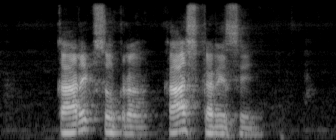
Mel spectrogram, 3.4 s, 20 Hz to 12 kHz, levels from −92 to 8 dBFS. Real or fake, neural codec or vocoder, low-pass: fake; codec, 44.1 kHz, 7.8 kbps, Pupu-Codec; 10.8 kHz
